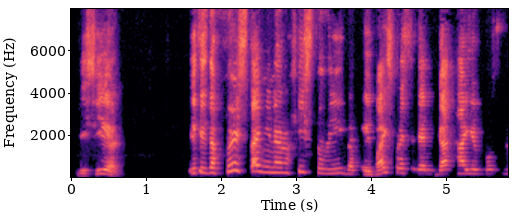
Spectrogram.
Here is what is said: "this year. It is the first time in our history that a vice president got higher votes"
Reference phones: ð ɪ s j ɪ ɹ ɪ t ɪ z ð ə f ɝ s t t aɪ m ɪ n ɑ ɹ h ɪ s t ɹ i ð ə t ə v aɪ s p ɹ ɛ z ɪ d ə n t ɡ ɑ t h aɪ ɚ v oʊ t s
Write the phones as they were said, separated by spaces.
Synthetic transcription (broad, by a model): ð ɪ s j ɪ ɹ ɪ t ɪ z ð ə f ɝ s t t aɪ m ɪ n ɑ w h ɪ s t ɹ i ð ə t ə v aɪ s p ɹ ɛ s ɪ d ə n t ɡ ɑ t h aɪ ɚ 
